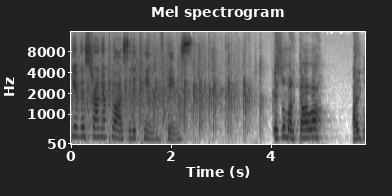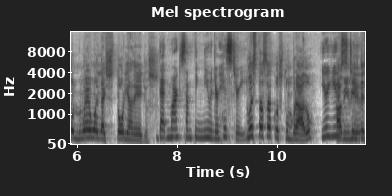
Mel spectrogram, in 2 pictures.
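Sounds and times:
speech: 0.0 - 2.4, 4.0 - 11.7
crowd applauding: 0.0 - 4.4
loud voice calling out over the applause: 11.2 - 11.7.

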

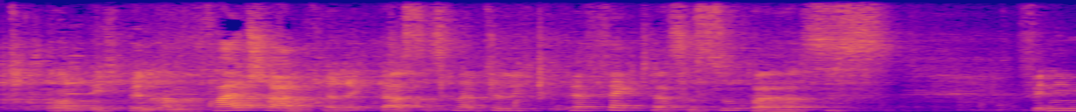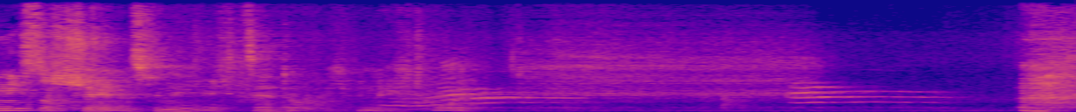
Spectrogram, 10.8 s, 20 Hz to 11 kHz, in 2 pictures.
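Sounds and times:
speech: 0.2 - 4.4, 5.2 - 7.9
cat meowing: 7.3 - 8.4, 9.3 - 10.2.

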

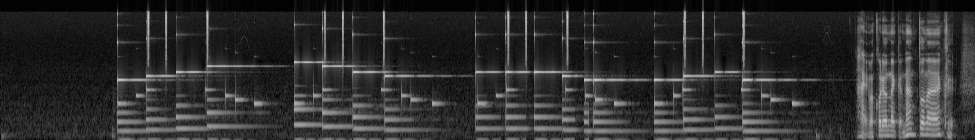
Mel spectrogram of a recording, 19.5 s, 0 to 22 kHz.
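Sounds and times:
self-composed keyboard melody with layered bell-like tones: 2.4 - 16.6
speech: 17.6 - 19.4.

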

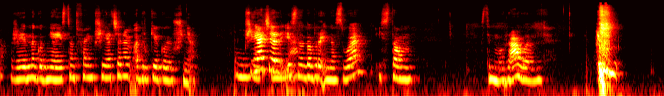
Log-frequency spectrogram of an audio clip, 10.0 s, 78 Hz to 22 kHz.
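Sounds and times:
speech: 0.2 - 6.3, 7.3 - 8.3
person sneezing: 8.9 - 9.4.

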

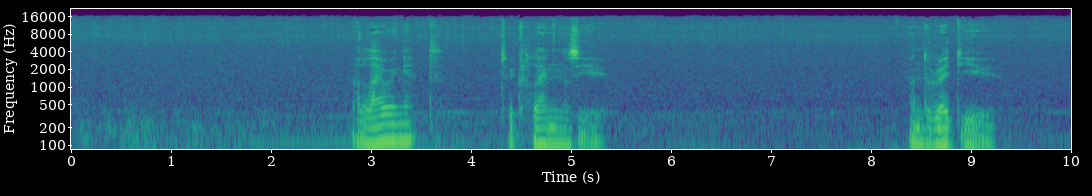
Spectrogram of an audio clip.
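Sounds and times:
low rumbling thunder: 0.0 - 2.7
steady rain pouring: 0.0 - 9.9
speech: 2.8 - 3.7, 4.4 - 5.4, 8.4 - 9.4.

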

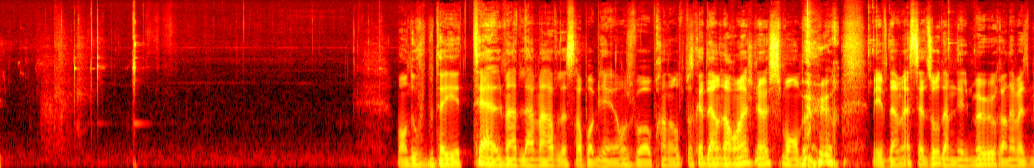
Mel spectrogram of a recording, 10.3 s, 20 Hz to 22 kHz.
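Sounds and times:
bottle opener clinking against glass bottle: 0.6 - 1.6
speech: 4.0 - 10.3.

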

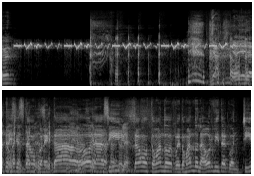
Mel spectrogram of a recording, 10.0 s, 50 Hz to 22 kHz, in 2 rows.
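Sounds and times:
continuous high-pitched warbling alarm tone: 0.0 - 5.6
laughter: 1.8 - 7.8
speech: 2.2 - 2.7, 3.8 - 9.9.

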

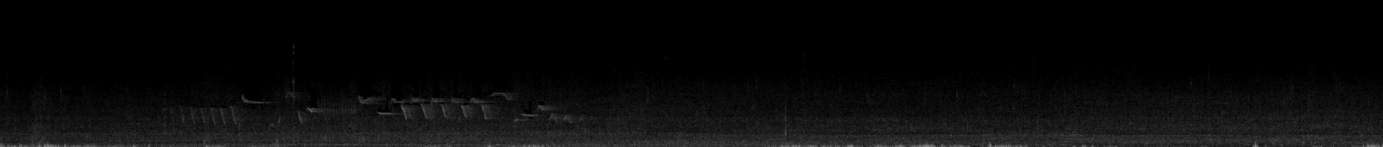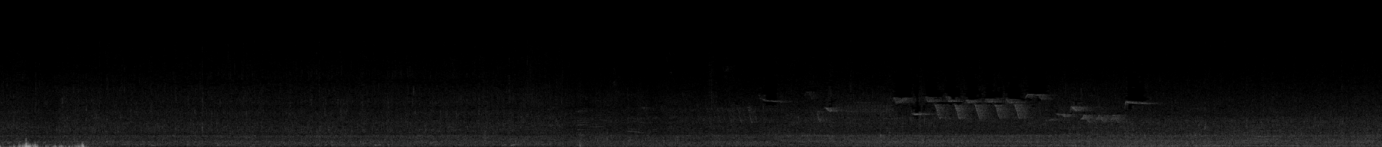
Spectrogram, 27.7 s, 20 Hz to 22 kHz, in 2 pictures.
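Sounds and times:
gusty wind: 0.0 - 2.8, 4.2 - 5.7, 6.8 - 14.8
river flowing around the edge of a park: 0.0 - 27.6.

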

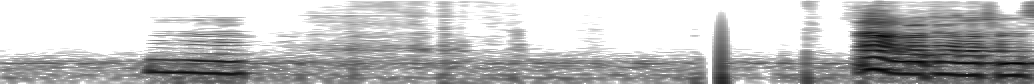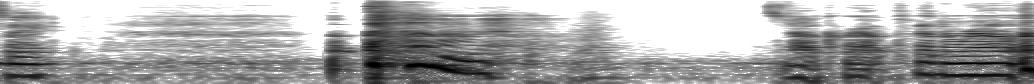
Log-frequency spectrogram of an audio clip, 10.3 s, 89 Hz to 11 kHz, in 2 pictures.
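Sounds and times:
speech: 0.7 - 1.3, 4.3 - 5.5, 9.4 - 10.3
person coughing: 6.8 - 7.8.

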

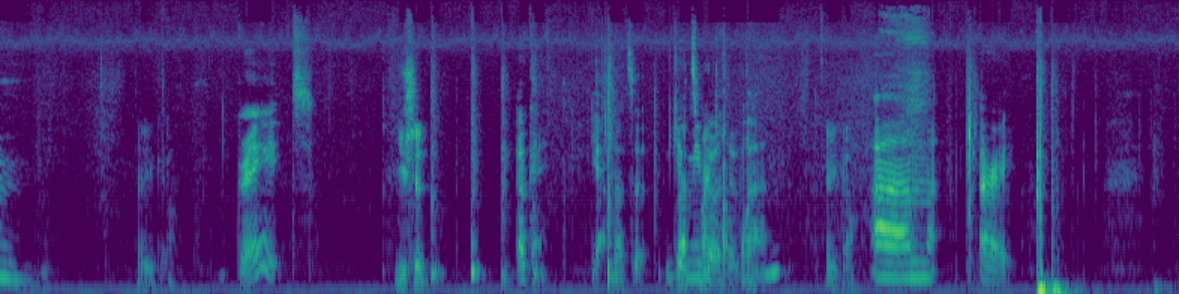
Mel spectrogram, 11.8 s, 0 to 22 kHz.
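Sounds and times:
speech: 1.4 - 3.2, 3.9 - 4.5, 5.2 - 10.2
large heavy book thudding onto a chair: 10.4 - 10.8.

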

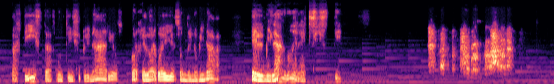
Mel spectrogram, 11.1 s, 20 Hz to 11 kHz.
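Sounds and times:
speech: 0.3 - 7.0
dog barking in sharp yaps: 8.6 - 10.3.

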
